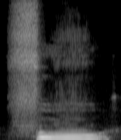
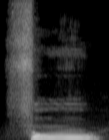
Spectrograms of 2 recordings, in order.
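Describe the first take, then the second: First: The syllable is said in Cantonese tone six. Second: The syllable is said in Cantonese tone six.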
